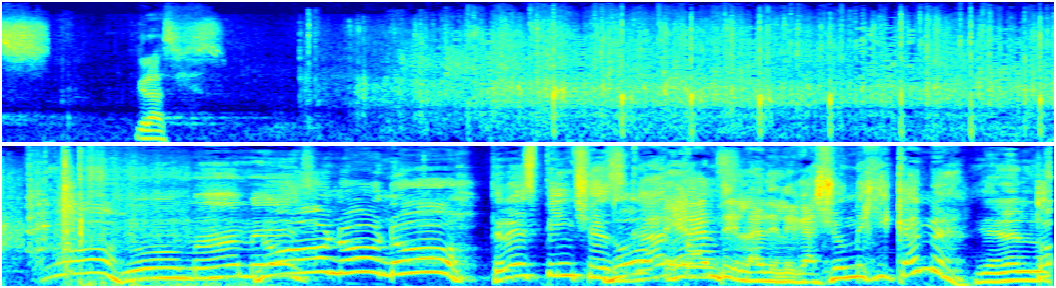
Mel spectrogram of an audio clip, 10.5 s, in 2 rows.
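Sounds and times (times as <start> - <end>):
speech: 0.7 - 1.2, 5.5 - 10.5
applause: 1.5 - 5.5.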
